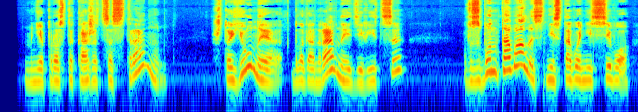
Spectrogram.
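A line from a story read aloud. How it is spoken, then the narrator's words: Calm. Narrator (Russian): спокойно ответил монах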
